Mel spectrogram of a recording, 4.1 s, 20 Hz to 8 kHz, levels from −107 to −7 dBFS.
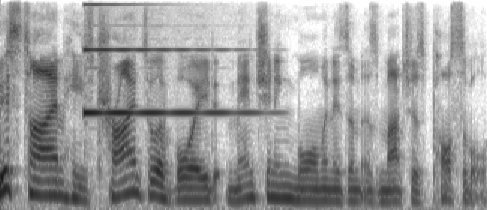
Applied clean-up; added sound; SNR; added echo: none; Ringtone / Bell; -1 dB; none.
